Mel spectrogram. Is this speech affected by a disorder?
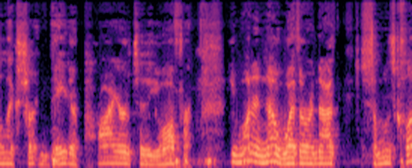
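No.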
